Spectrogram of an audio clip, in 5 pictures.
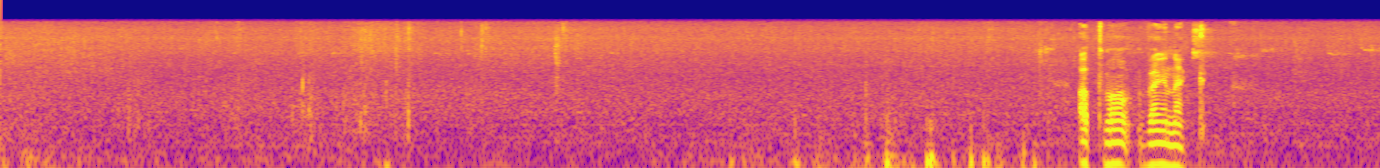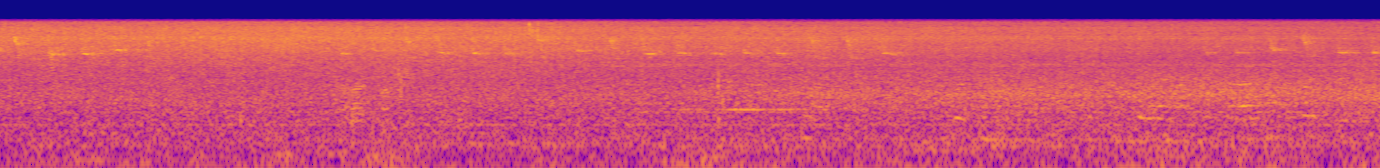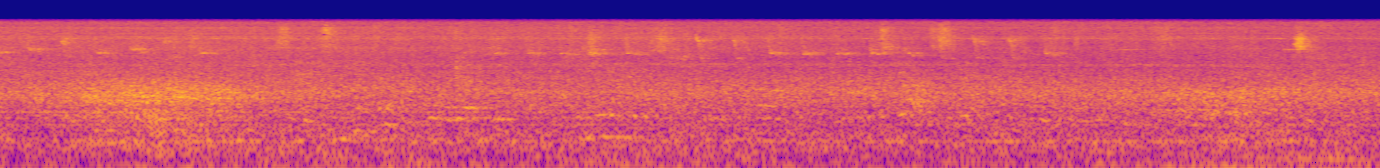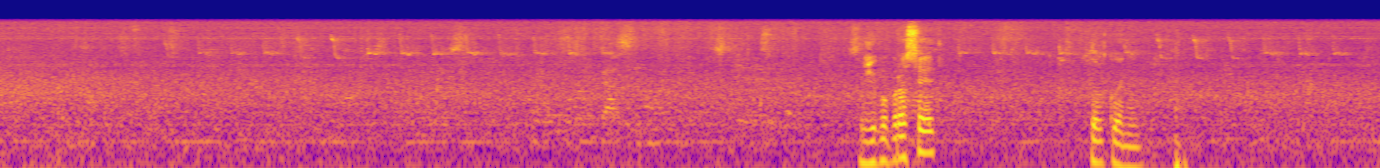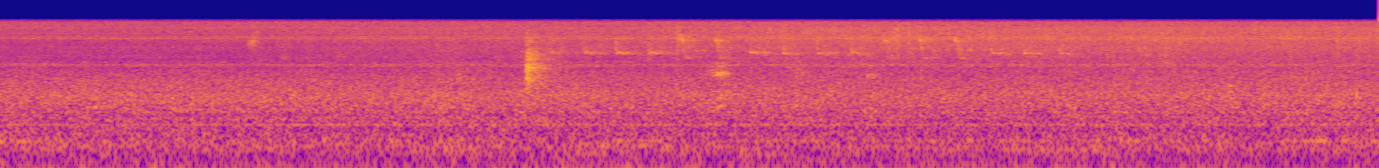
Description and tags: atmosphere - exteriour hospital
Atmosphere recorded in front of hospital in Brno (Czech Republic).
atmosphere, exteriour, field-recording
